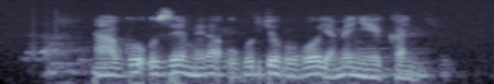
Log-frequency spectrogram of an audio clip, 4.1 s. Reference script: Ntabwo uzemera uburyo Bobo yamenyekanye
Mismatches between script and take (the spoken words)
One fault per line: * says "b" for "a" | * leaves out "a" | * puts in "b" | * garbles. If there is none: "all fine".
all fine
